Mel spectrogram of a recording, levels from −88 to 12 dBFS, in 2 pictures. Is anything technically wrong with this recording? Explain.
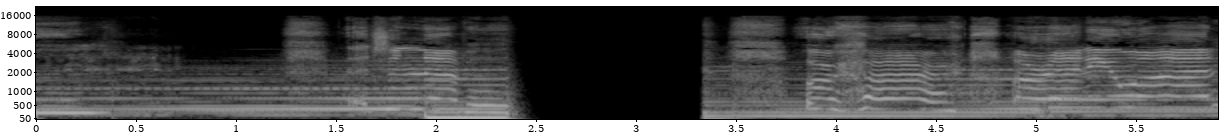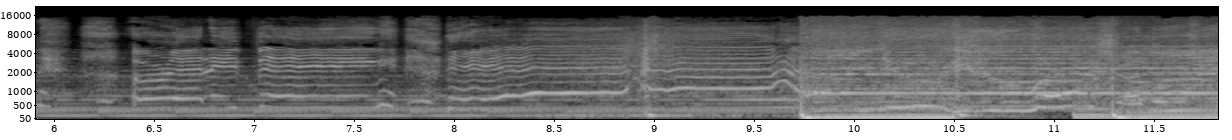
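Yes. From 2.35 to 3.35 s there is a long network dropout, likely from packets ceasing to arrive. The last sound is stretched into a fading buzz, then about 840 ms of near-silence follows, and the audio resumes with roughly a second missing.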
